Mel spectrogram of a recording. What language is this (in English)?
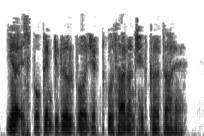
Hindi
